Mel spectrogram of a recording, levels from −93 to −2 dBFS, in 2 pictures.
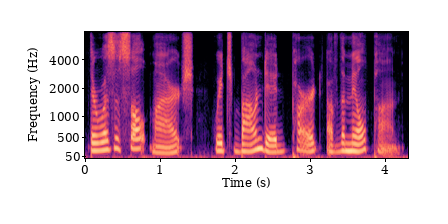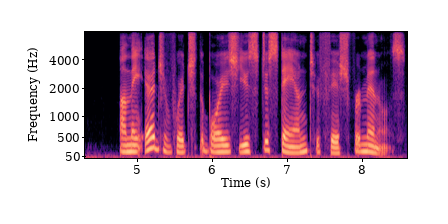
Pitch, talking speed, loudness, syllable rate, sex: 170 Hz, 180 wpm, -18 LUFS, 4.0 syllables/s, female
